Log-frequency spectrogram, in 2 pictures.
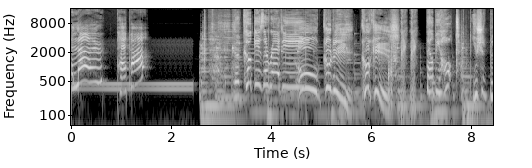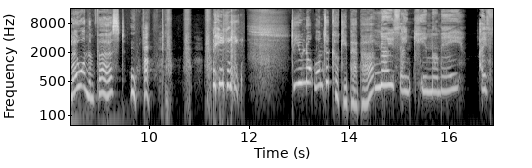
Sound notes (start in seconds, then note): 0.0 dial tone beeping; 10.8 blows; 11.6 giggles and blows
